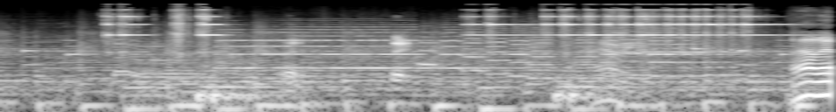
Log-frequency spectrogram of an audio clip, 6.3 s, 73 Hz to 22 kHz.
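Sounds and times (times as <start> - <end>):
hand bell ringing in the new year: 0.8 - 2.4, 3.5 - 6.2.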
